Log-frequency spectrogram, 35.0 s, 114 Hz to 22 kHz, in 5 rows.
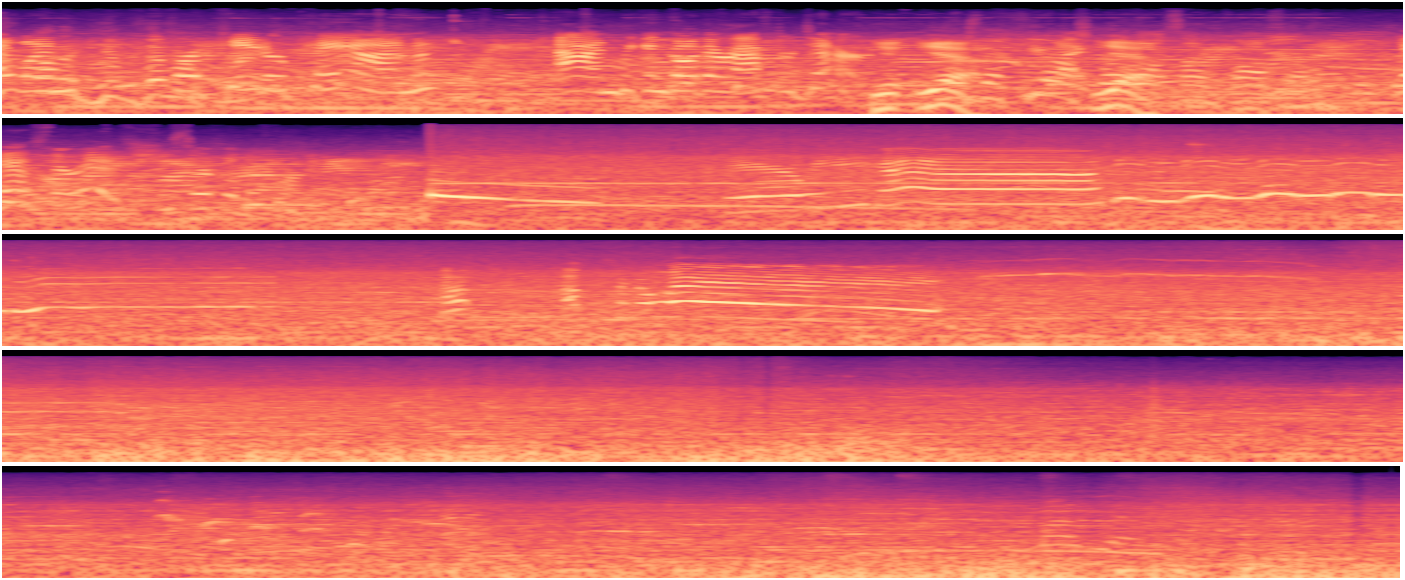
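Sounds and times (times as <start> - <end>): person singing wavering notes: 9.2 - 16.6
falling vocal glide: 9.2 - 18.9
wind buffeting microphone: 16.8 - 27.9, 29.9 - 35.0.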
